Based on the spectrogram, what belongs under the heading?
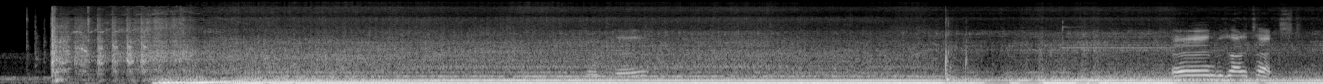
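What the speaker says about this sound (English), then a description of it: "we're going to turn the generator on manual mode" A generator cranks and fires up in manual mode, then settles into a loud, steady running drone with a brief dip in level partway, close by, with a few faint squeaks.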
